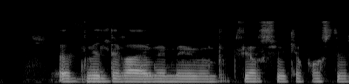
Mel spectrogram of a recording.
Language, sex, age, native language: Icelandic, male, 20-29, Icelandic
